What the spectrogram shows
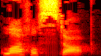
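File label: "glottal stop", English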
